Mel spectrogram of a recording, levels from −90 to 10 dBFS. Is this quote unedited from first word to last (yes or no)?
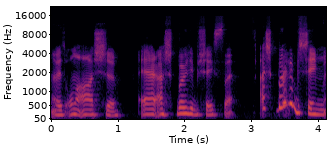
yes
